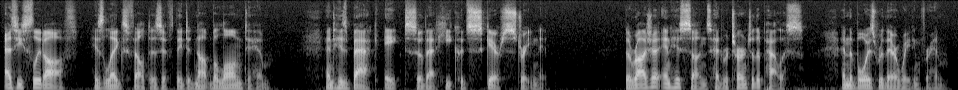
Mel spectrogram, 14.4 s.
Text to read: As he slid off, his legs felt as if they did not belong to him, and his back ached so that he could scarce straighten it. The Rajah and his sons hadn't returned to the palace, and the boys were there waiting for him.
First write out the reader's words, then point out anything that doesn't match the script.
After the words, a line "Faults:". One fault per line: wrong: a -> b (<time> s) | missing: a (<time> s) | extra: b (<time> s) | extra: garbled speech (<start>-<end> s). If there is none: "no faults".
As he slid off, his legs felt as if they did not belong to him, and his back ached so that he could scarce straighten it. The Rajah and his sons had returned to the palace, and the boys were there waiting for him.
Faults:
wrong: hadn't -> had (10.7 s)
